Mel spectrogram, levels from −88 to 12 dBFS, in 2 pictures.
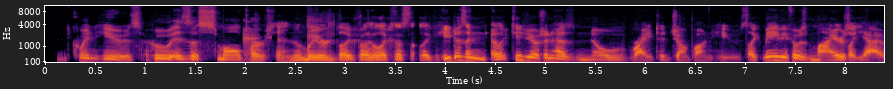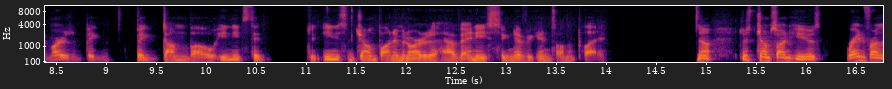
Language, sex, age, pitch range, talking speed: English, male, 20-39, 90-125 Hz, 235 wpm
